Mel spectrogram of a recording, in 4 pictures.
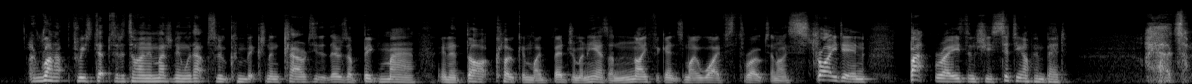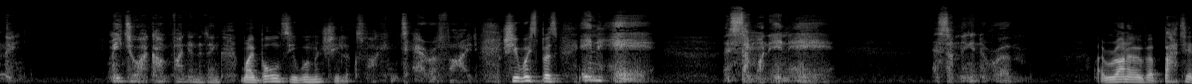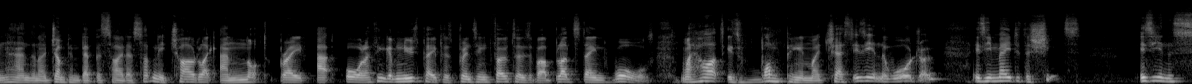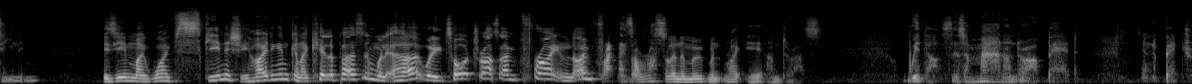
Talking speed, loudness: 220 wpm, -28 LUFS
